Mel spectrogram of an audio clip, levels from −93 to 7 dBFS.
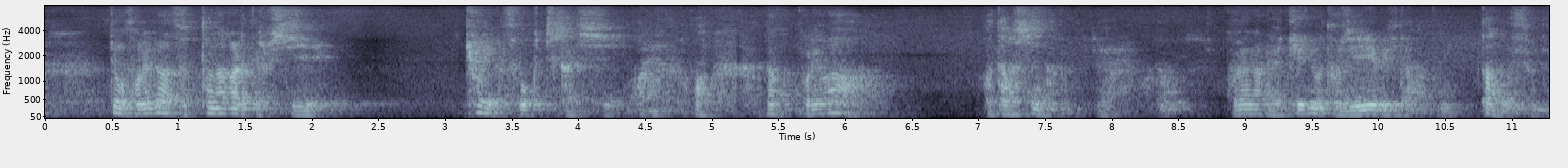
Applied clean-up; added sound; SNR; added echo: neural mask model Resemble Enhance denoiser.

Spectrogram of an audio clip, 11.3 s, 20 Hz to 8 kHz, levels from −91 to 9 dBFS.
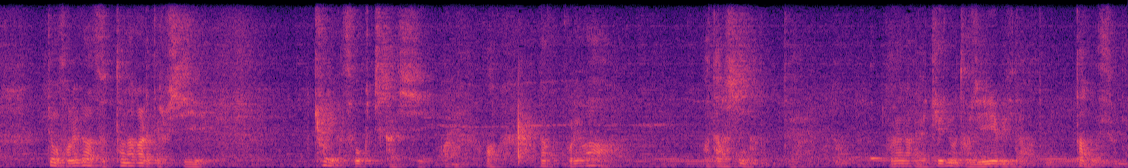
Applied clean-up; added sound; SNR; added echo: none; Cowbell; 13 dB; none.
